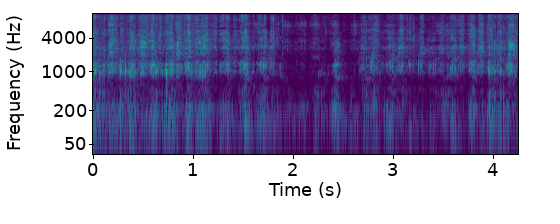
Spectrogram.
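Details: American Staffordshire Terrier in Svibovec, Podravina, Croatia: fast, breathy rhythmic panting, close to the microphone, about three breaths per second, uneven, with broadband rushing noise throughout.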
